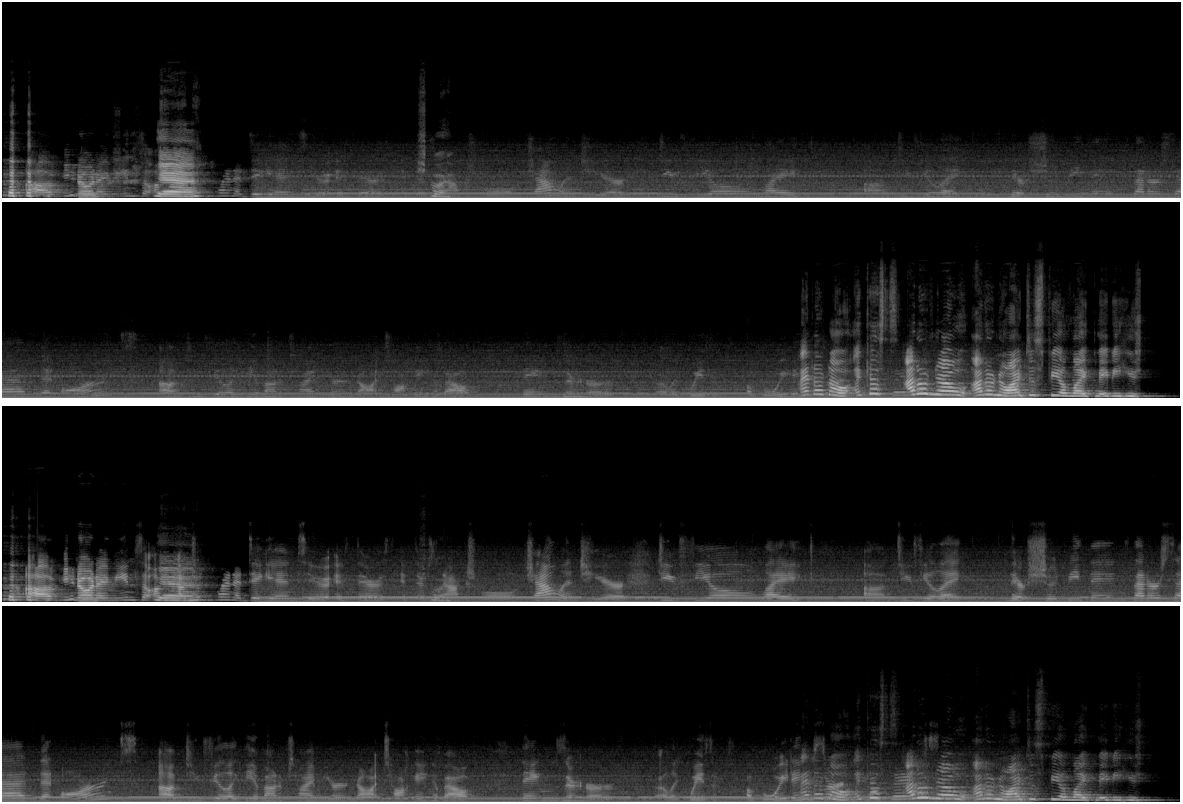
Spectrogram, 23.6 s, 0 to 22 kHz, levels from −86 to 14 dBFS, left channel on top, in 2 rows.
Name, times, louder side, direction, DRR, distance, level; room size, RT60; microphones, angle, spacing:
voice 1, 0.2-8.0 8.6-9.6 10.0-12.9 13.4-20.9, right 7 dB, 70° right, 15 dB, 0.5 m, -35 dB
voice 2, 1.5-2.0 4.3-4.5 17.4-17.6 19.8-23.2, left 6 dB, 45° left, 15 dB, 0.5 m, -23 dB
sound 1, 2.5-22.0, right 2 dB, 5° right, 1.8 m, -40 dB
16.5 x 9.3 x 2.5 m, 0.75 s
head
